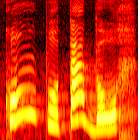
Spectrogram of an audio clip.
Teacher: Na palavra computador, a última sílaba é a sílaba tônica.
